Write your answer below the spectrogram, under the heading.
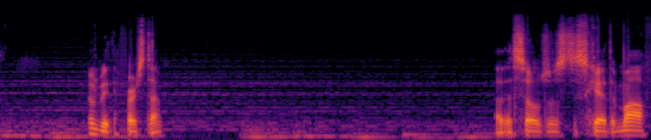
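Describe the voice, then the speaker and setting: A man's voice: sits low, fairly bright tone. A man streaming a game, reading its dialogue aloud with casual asides and the odd stumble over the words. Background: game music.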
